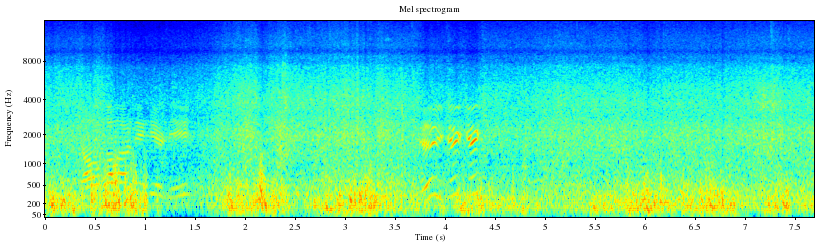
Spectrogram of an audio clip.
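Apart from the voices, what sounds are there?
storm waves crashing on the shore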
